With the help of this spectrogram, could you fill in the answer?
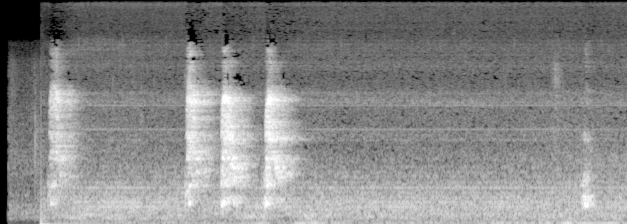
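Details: Dog barking indoors: one bark, then a quick run of three sharp barks, and a faint final bark after a pause, over quiet room hum.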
